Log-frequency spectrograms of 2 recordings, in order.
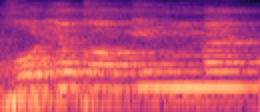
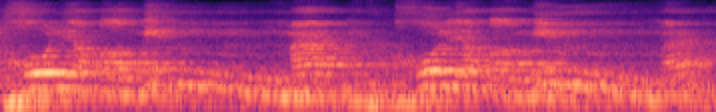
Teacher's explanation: mim tuh ditahan ya ghunna ditahan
